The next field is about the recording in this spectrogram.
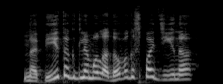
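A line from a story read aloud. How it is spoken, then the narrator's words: Rapid pushy patter. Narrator (Russian): Снова протараторил настырный официант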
